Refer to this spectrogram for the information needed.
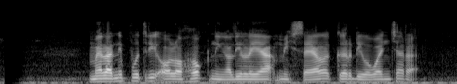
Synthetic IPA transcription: mɛlaniput̪ɾiʔɔlɔɦɔk̚niŋalilɛa̰ʔmisɛlkɨrdiwawaɲt͡ʃaɾa̰

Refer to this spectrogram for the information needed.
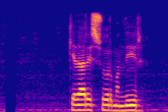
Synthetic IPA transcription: ked̪aɾesoɾmʌnd̪ir

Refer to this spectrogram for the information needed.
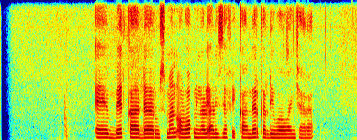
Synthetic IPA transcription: ʔɛbɛt̪̚kadaɾusmanʔɔ̰lɔɦɔk̚niŋalialis̬d͡ʒafikandərkɨrdiwawaɲt͡ʃaɾa

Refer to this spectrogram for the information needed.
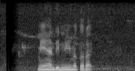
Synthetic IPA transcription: meːɦænd̪inʋiːməkəɾa̰j

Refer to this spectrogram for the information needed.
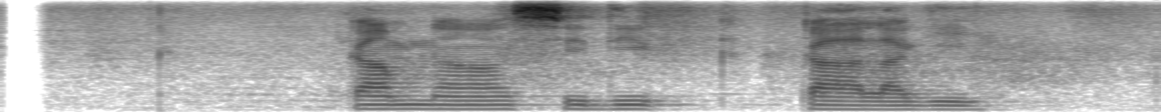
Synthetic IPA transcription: kamnʌsid̪ikkalaɡi

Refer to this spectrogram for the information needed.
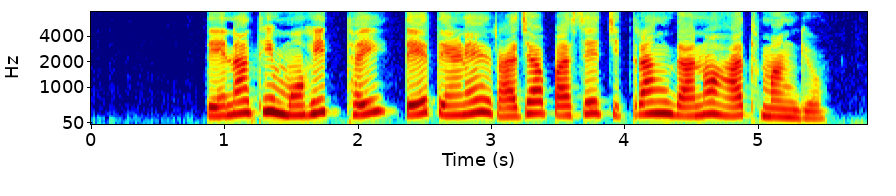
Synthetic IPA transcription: t̪enat̪ʰimoɦit̪ʰːəit̪et̪eɽ̃eɾad͡ʒapaset͡ʃɪt̪ɾãŋɡd̪anoɦat̪ʰmãŋɡjoː

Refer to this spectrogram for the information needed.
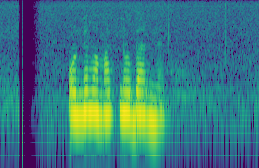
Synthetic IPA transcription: onːəmamat̪nod̪anːə

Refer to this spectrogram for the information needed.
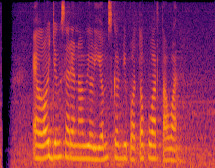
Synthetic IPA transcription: ʔɛlɔd͡ʒɨŋsɛɾɛnawiliəmskɨrdipɔt̪ɔkuwart̪awan

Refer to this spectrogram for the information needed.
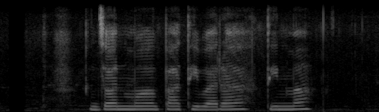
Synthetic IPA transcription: d͡zʌnmʌpat̪ʰibaɾat̪inma

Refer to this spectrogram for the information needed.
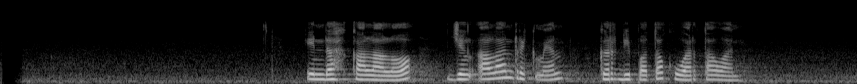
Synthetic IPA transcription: ʔindahkalalɔd͡ʒɨŋalanrik̚mɛnkɨrdipɔt̪ɔkuwart̪awan

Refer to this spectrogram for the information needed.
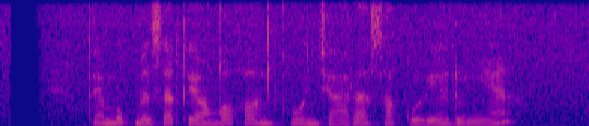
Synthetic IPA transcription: t̪ɛmbʊk̚bəsart̪iɔŋkɔkaunkuɲt͡ʃaɾasakuliahdunia

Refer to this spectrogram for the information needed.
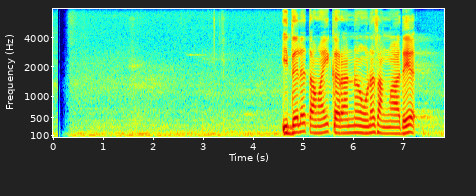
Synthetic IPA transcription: id̪ələt̪amajikəɾanːəonəsaŋʋaːd̪ɐjə

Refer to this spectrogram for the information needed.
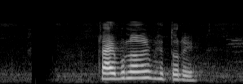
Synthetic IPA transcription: ʈɾajbunaleɾbʱet̪oɾe

